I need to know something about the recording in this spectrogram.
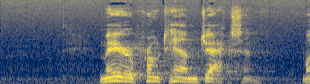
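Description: A middle-aged man speaks calmly into microphones.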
